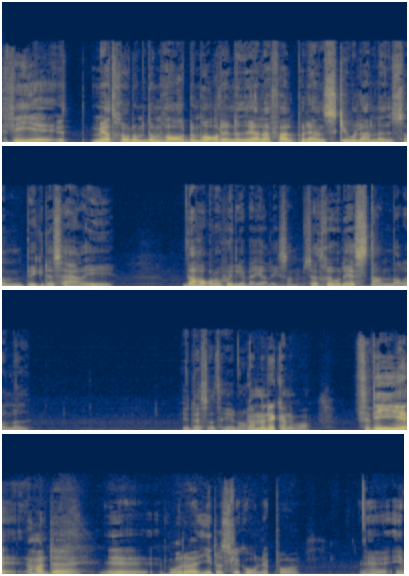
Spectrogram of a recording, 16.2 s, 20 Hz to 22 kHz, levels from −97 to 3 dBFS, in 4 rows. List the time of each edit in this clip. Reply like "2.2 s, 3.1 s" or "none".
none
